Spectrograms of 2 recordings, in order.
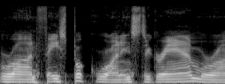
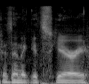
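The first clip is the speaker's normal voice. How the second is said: ordinary delivery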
